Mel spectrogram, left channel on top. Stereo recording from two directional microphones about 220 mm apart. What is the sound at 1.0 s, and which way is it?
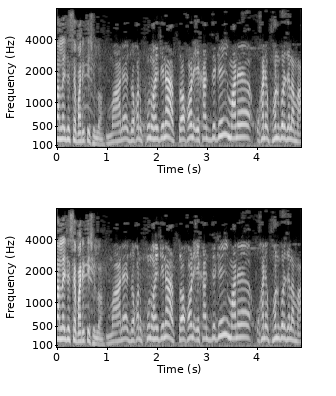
A man's voice, 15° left (ahead or behind).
